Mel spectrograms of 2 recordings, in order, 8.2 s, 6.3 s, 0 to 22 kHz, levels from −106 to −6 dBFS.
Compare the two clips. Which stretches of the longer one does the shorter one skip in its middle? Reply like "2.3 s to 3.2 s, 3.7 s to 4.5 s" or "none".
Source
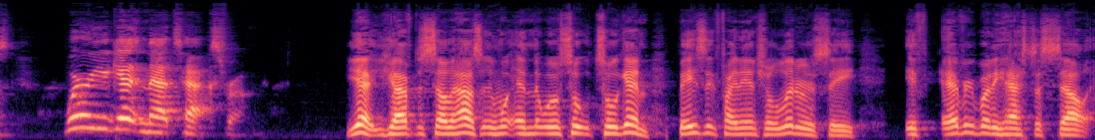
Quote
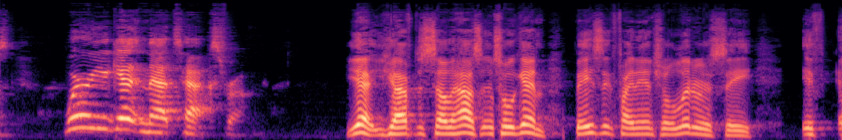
3.7 s to 4.4 s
